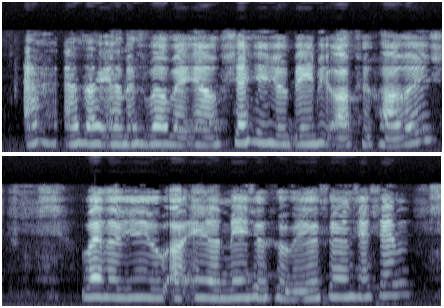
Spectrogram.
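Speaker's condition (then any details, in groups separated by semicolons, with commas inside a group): Tongue cancer surgery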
